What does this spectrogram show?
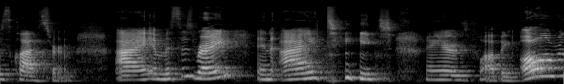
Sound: laughs

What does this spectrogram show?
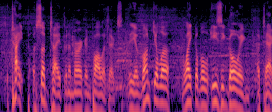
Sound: crowd shouts

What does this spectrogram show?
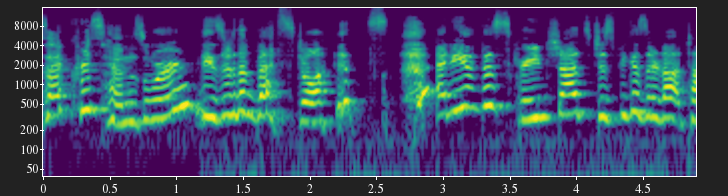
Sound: laughs

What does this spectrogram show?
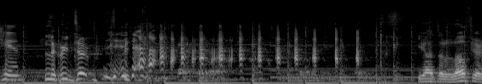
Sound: laughing

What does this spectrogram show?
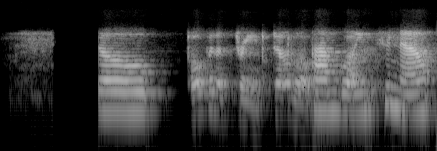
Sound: VoiceOver voice

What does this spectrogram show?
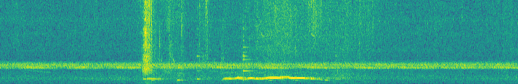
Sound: owl hoots

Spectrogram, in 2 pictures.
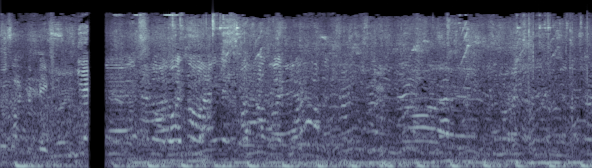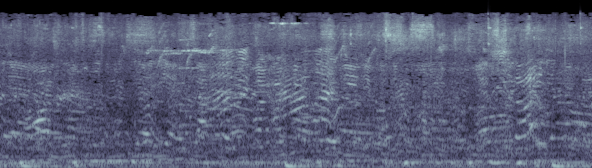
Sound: general Chatting

